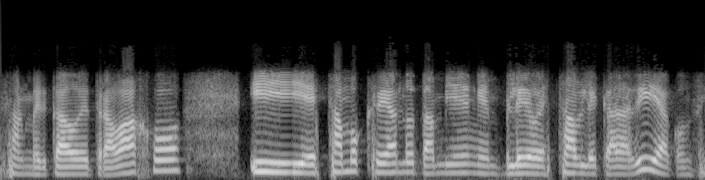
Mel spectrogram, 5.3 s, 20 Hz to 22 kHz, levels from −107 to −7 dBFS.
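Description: At 2.11 s a short stall from a late packet holds the sound for about 70 ms, until 2.20 s. The jitter buffer ran dry, so the receiver stretched the last sound, then resumed where it stopped. Nothing is skipped, which sets it apart from packet loss: the sound smears briefly with a faint buzz or dip, and everything after runs 70 ms later.

From 2.96 s to 5.10 s a call bitrate drop takes the Opus stream from 40 kbps down to 9 kbps, staying at the lowest rate for about 1.9 s. Coarser coding makes the sound rough and watery, and the audio band shrinks from 12 kHz to 8 kHz, dulling the top. Unlike a simple low-pass filter, the coding noise rises along with the loss of treble.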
